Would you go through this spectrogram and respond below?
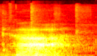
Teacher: And we just drop that R sound. It's kind of silent. It's just ah.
